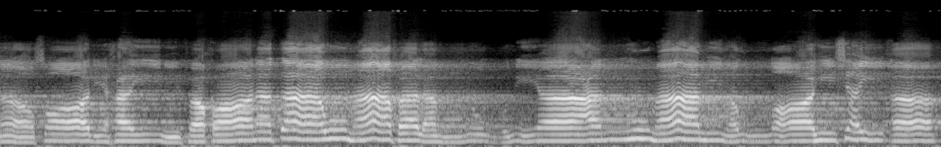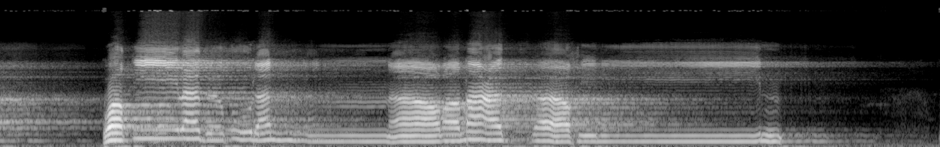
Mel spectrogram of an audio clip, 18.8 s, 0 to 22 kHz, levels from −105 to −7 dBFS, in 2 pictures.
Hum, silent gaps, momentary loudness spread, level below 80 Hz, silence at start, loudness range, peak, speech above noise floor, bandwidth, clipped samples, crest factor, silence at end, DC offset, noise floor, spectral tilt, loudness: none; none; 18 LU; -62 dBFS; 0 s; 7 LU; -6 dBFS; 40 dB; 16.5 kHz; under 0.1%; 18 dB; 1.15 s; under 0.1%; -62 dBFS; -5 dB/octave; -22 LUFS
